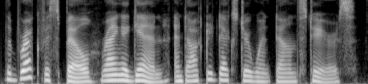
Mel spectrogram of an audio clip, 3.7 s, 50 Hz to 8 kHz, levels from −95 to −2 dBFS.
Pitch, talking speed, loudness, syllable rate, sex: 170 Hz, 165 wpm, -19 LUFS, 4.4 syllables/s, female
